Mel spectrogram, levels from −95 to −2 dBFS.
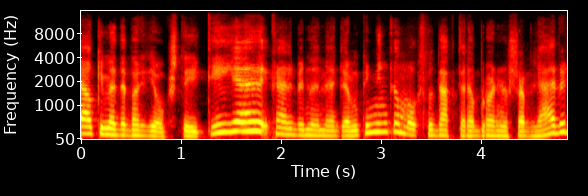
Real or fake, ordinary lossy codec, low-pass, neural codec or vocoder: fake; Opus, 64 kbps; 14.4 kHz; codec, 44.1 kHz, 2.6 kbps, DAC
